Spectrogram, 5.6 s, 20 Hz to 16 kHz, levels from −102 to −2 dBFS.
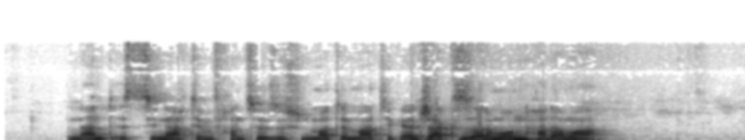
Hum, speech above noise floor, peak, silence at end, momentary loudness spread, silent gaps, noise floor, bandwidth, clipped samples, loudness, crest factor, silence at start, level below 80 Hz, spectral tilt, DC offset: none; 45 dB; -2 dBFS; 1.05 s; 10 LU; none; -63 dBFS; 11.5 kHz; under 0.1%; -19 LUFS; 18 dB; 0.5 s; -46 dBFS; -7 dB/octave; under 0.1%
